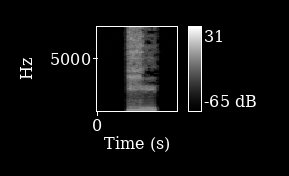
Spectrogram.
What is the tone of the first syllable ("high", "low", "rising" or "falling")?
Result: high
